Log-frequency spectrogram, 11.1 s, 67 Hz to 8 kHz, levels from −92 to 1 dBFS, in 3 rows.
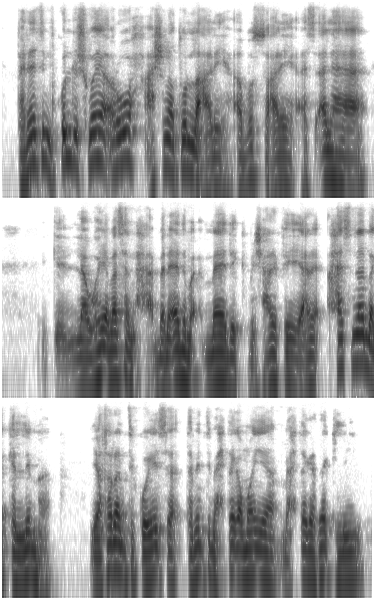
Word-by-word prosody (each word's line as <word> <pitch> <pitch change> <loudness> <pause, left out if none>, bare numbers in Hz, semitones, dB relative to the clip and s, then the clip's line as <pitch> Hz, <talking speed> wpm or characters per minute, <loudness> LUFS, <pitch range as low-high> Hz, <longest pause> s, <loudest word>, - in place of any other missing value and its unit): فلازم 160 +2 0
كل 160 -1 +1
شوية 170 +1 +2
أرُوح 170 +4 0
عشان 145 - -2
أَطُّل 135 -1 +2
عليها، 90 -1 0
أبُصّ 110 +5 -5
عليها، 90 -2 -3
أسألها 95 -4 0 0.6
ج - - -5
لو 90 +4 -2
هي 120 0 +5
مثلًا 110 -2 +1
ح - - -6
بني 90 +3 +2
آدم 110 -1 +4
م - - 0 0.2
مالِك 100 -2 +2
مش - - -7
عارف 100 +1 -2
إيه، 95 -2 0
يعني 95 +1 +1
حاسس 140 +1 -3
إن 160 - +3
أنا 160 - +5
باكلّمها 105 +1 +1 0.4
"يا 95 - +1
ترى 125 +4 +4
أنتِ 105 -5 -1
كويسة، 110 +1 +2
طَب 105 0 -5
أنتِ 115 -1 -2
محتاجة 115 +2 0
مَيَّة، 110 -3 +2
محتاجة 105 -1 -1
تاكلي." 105 -1 -1
105 Hz, 200 wpm, -22 LUFS, 95-120 Hz, 0.6 s, هي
